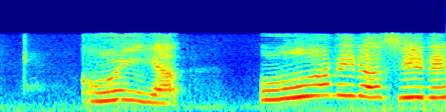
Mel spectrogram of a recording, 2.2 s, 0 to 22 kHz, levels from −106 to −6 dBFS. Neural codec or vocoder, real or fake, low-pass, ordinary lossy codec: codec, 16 kHz, 1.1 kbps, Voila-Tokenizer; fake; 7.2 kHz; none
